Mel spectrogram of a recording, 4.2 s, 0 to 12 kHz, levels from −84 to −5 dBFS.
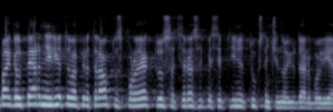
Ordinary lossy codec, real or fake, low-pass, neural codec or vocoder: Opus, 64 kbps; real; 7.2 kHz; none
